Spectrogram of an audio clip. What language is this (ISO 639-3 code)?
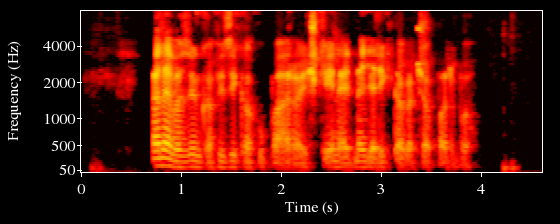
hun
